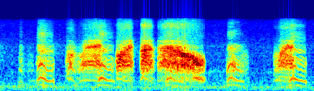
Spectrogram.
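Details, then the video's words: Chinese francolin hen calling to lure birds into a trap, loud harsh cackling phrases with wavering nasal tone, one long grating note in the middle and short notes after. "tiếng chim đa đa(gà gô) mái mồi"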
